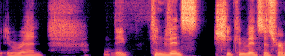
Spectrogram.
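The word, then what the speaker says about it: Irène: the older of them I would pronounce it Irene but in the movie they pronounce it it ran they convinced she convinces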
